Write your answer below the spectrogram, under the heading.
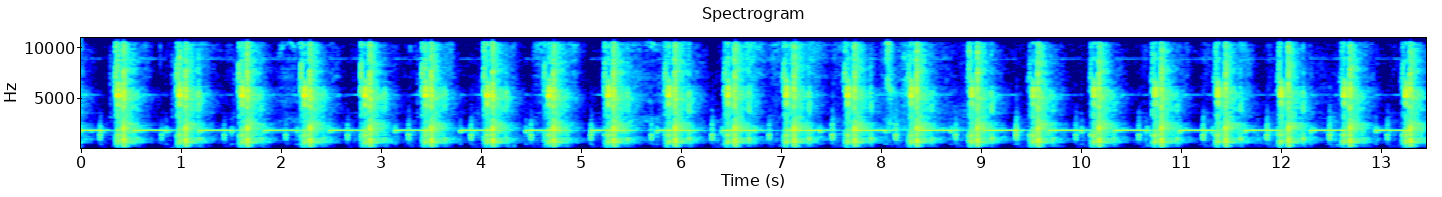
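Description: Steady electronic beeps, about 100 a minute, with rhythmic thuds of chest compressions; a training AED's metronome pacing CPR after a shock.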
